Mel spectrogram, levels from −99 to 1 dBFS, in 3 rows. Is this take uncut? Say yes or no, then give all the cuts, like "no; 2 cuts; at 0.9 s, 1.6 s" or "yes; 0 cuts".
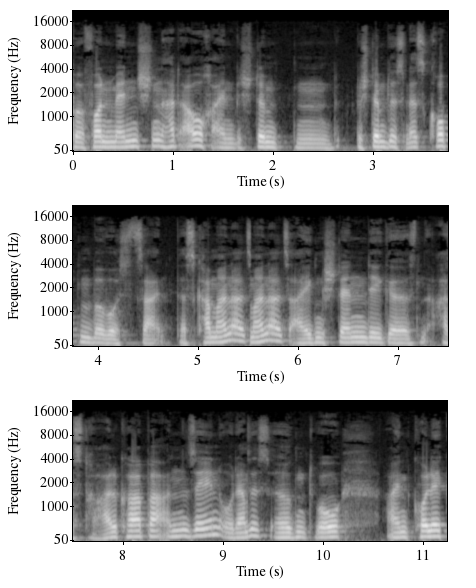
no; 4 cuts; at 3.3 s, 4.7 s, 5.5 s, 9.2 s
